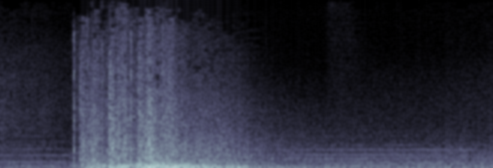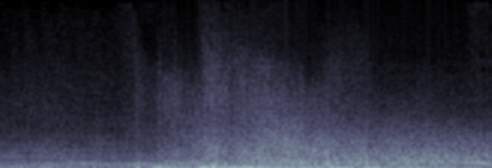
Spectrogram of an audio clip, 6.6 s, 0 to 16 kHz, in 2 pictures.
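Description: Cannon artillery in Empire Total War, including 24-pounder great guns, fires at fortress walls in a heavy booming volley with rolling rumble, followed by distant crackling musketry and a second, softer wave of fire.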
